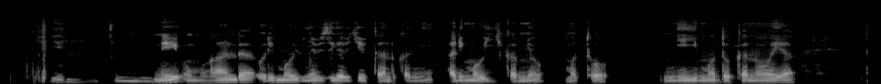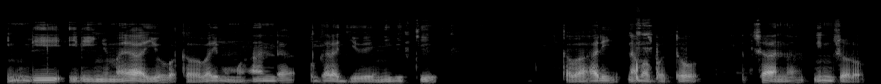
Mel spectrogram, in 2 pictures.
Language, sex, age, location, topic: Kinyarwanda, male, 25-35, Kigali, government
